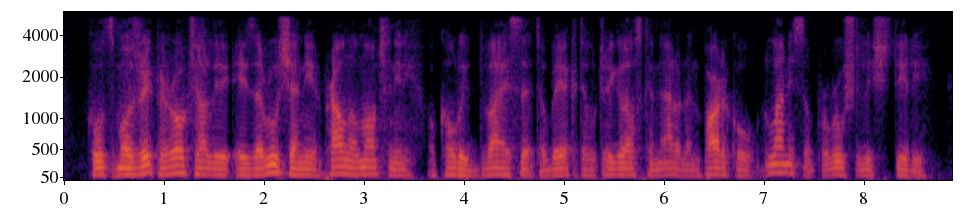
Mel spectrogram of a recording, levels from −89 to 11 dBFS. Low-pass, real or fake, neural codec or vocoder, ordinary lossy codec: 5.4 kHz; fake; codec, 16 kHz in and 24 kHz out, 0.4 kbps, LongCat-Audio-Codec, fine tuned four codebook decoder; none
